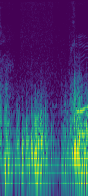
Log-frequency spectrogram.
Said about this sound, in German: Jetzt wird es ein bisschen zu windig.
